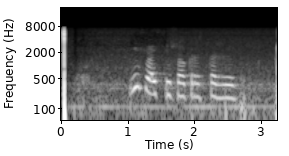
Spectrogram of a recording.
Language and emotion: Russian, neutral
